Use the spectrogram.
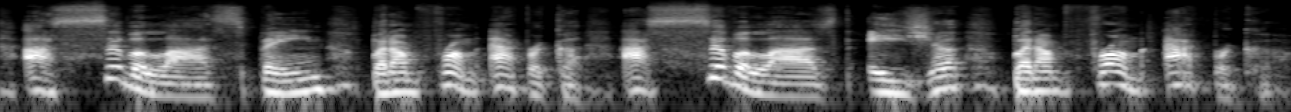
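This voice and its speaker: A man's voice: medium pitch, pushed and bright, breathy edge. A man giving an impassioned speech to an audience, hammering points home in repeated, chant-like phrases. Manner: emphatic, repetitive chant-like cadences. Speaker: speaker addressing an audience. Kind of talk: impassioned oratory.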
